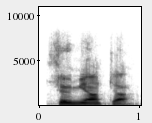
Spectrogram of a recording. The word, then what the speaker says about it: Sunyata: Is it pronounced Sanatta? Sunyata.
